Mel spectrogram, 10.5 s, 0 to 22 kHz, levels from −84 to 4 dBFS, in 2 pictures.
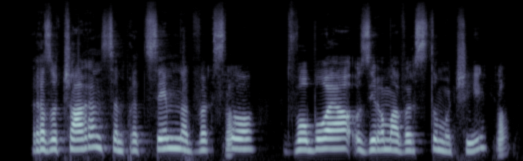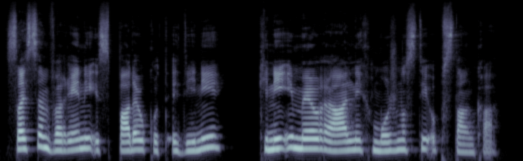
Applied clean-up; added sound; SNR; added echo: neural mask model DeepFilterNet 3.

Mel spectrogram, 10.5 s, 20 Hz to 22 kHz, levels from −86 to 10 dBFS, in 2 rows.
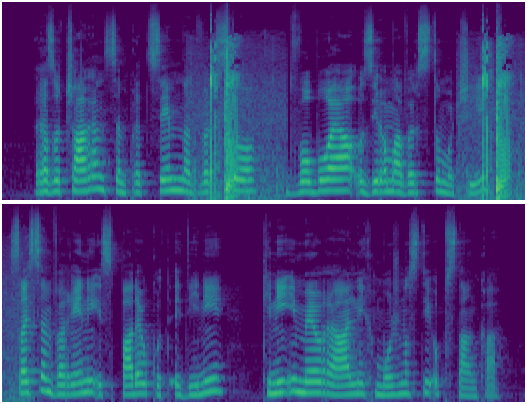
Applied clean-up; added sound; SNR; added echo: none; Fart; -2 dB; none.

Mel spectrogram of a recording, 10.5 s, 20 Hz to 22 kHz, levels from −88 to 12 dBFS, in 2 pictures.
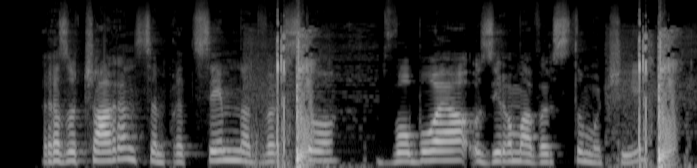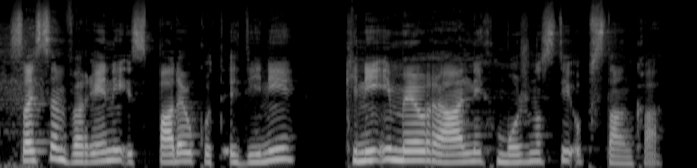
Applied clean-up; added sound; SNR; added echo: classical method spectral subtraction.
